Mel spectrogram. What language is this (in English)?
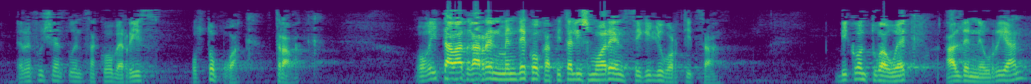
Basque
